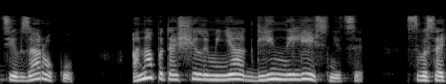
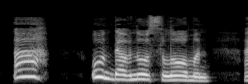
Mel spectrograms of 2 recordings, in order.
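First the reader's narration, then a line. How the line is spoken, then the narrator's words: Cheerful young woman. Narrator (Russian): радостно сообщила девушка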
